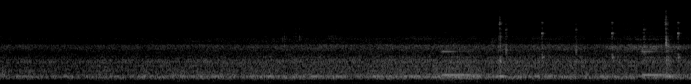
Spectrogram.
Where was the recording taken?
in a car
